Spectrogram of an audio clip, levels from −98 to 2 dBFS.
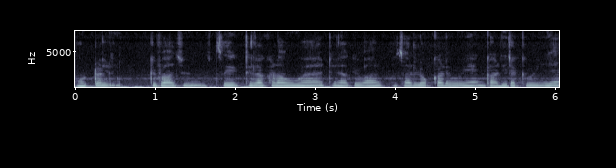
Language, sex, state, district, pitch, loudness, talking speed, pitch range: Hindi, female, Uttar Pradesh, Budaun, 245 Hz, -35 LUFS, 205 wpm, 235-250 Hz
